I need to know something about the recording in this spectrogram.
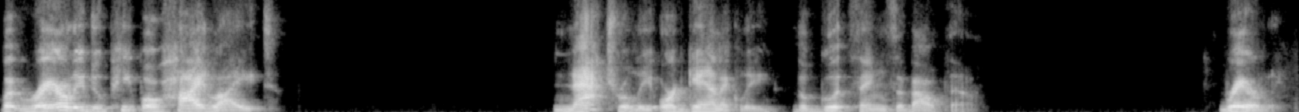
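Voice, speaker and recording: A man in his fifties hosting a motivational livestream as a life coach, speaking in deliberate, emphatic phrases with pauses. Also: on the high side, animated, a bit bright. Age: 50s. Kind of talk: motivational livestream talk to viewers.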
